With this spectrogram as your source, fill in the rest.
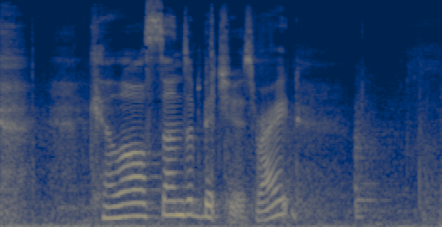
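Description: A young woman speaks casually and close by.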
